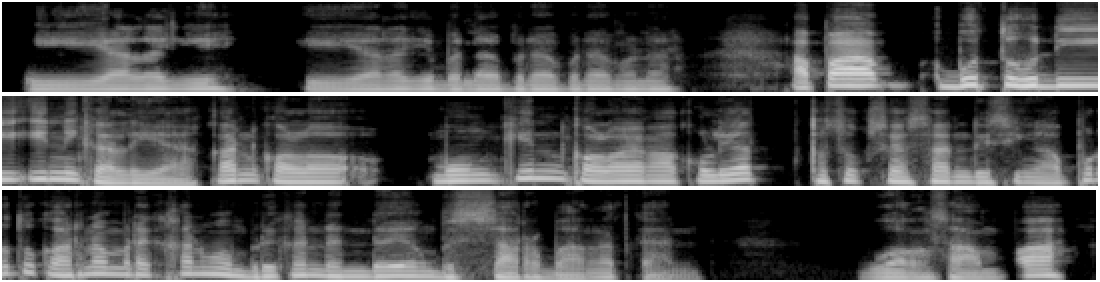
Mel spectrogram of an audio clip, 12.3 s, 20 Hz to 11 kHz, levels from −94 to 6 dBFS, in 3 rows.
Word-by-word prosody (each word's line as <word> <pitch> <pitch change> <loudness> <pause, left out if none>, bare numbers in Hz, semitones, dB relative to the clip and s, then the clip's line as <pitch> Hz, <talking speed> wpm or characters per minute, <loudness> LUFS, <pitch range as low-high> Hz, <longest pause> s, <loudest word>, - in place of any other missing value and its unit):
Iya 105 +1 -5
lagi 115 +1 -5 0.4
iya 95 +1 -7
lagi. 115 +1 -5
Benar 105 0 -5
benar 105 0 -6
benar 105 0 -6
benar. 105 0 -7 0.5
Apa 150 +7 +6 0.4
butuh 215 0 +5
di 195 - +2 0.3
ini 210 -1 +3
kali 115 -5 +1
ya, 90 -2 -3
kan, 165 +2 +2
kalau 140 -3 +3 0.4
mungkin 175 +8 +1
kalau 160 -2 +3
yang 155 0 +2
aku 155 - -6
lihat 195 +2 +3 0.2
kesuksesan 155 -2 -1
di 130 - -1
Singapura 130 +5 -5
tuh 235 - -4
karena 175 +3 +1
mereka 180 +1 -3
memberikan 160 -5 -1
denda 135 -1 0
yang 140 -1 +2
besar 110 -1 -3
banget 100 +6 -7
kan. 75 0 -11 0.7
Buang 100 -1 -4
sampah, 105 +11 0
140 Hz, 170 wpm, -24 LUFS, 105-165 Hz, 0.7 s, Apa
